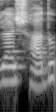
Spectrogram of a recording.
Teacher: یش ہا، دال پیش دو، یشہدو میں ہائی والی ہا ہے، اکثر حلق سے ادا ہونے والی ہا ہے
